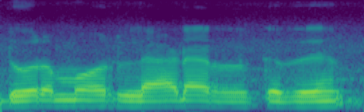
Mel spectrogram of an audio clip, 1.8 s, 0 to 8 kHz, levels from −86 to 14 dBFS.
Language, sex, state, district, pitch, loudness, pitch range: Tamil, male, Tamil Nadu, Kanyakumari, 105 Hz, -13 LUFS, 105-110 Hz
